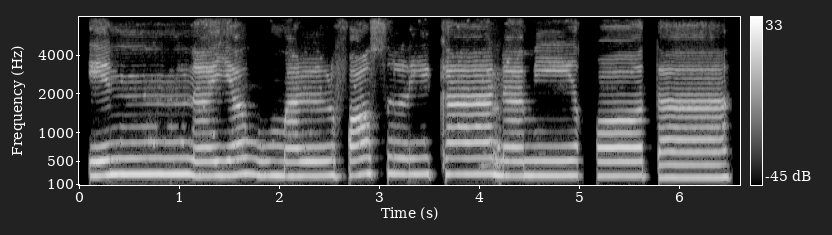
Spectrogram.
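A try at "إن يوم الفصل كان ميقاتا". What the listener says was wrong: Ya, la fasli. Sotnya nggak mantul. Fasli. Yaumal fasli. Yaumal fasli kana miqata.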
